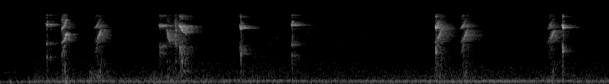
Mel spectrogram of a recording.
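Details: On a track for teaching captive saffron finches (canario criollo) to sing, the bird gives bright high chirps in loose pairs and triplets, separated by gaps of up to a second, over a low hum.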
